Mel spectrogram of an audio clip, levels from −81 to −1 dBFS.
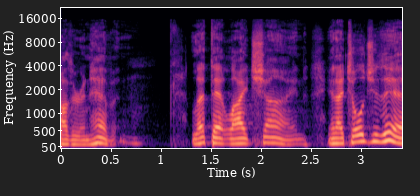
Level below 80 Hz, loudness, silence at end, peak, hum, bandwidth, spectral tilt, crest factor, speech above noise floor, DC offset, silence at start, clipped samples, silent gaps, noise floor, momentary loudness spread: -66 dBFS; -19 LUFS; 0 s; 0 dBFS; none; 16 kHz; -5 dB/octave; 18 dB; 27 dB; under 0.1%; 0 s; under 0.1%; none; -45 dBFS; 12 LU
